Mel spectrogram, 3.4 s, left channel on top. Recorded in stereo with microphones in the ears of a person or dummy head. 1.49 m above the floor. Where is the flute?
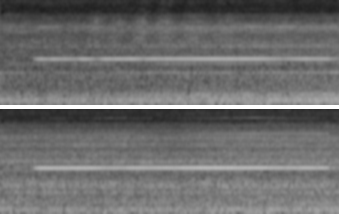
45° right (ahead or behind), 1.1 m.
